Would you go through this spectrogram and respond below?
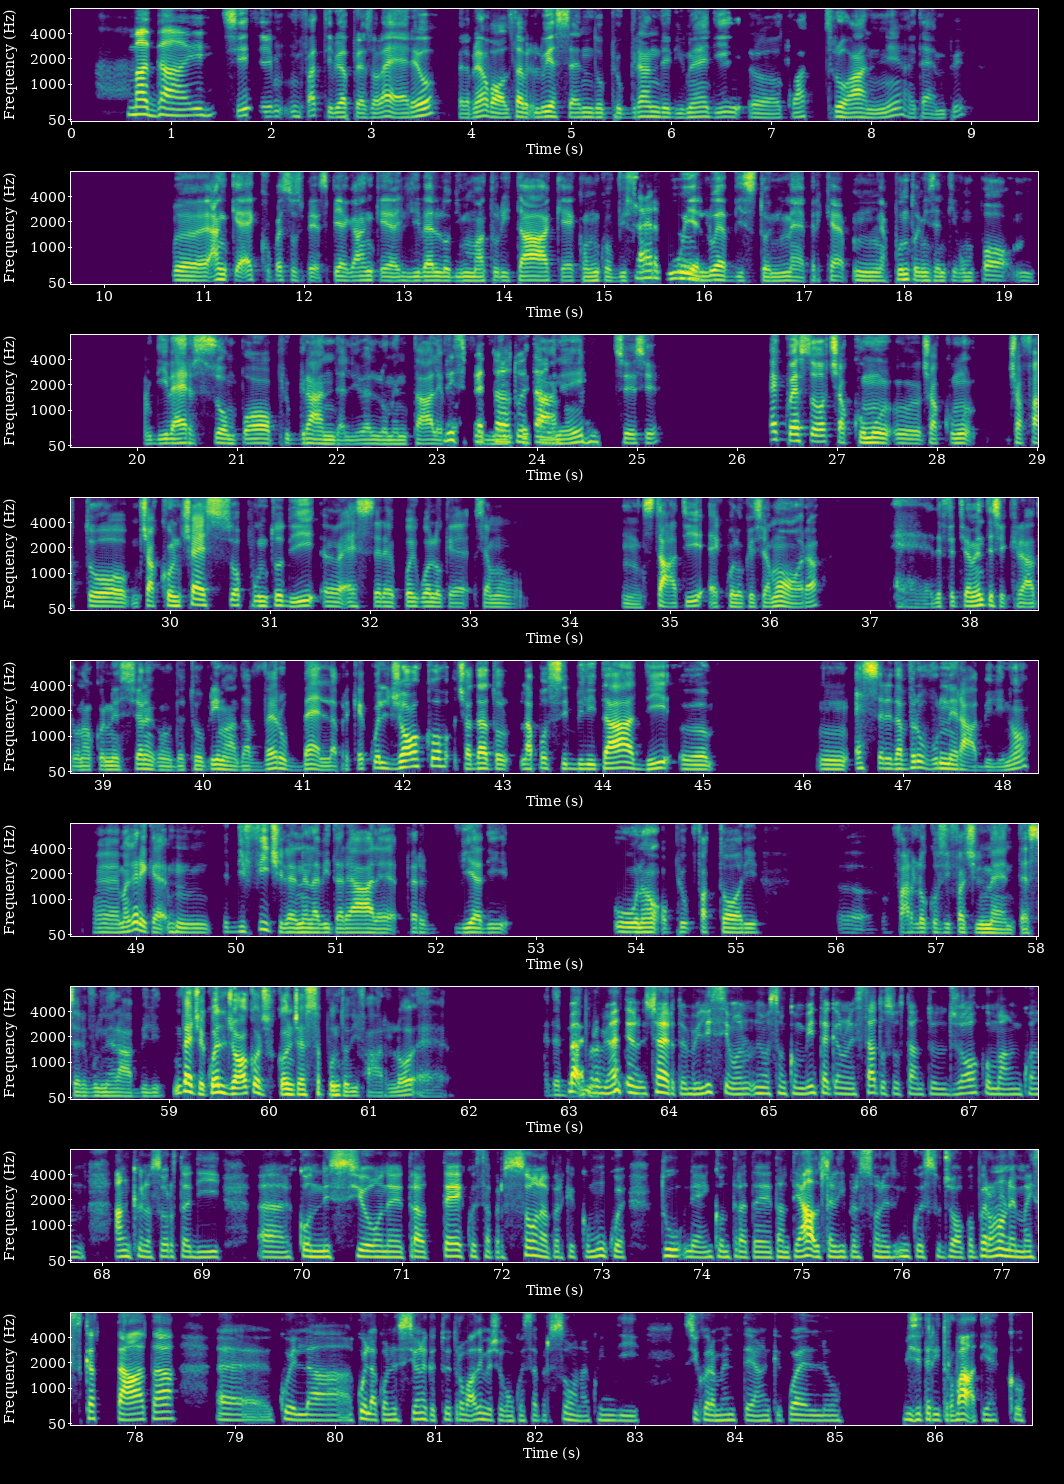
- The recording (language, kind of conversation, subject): Italian, podcast, In che occasione una persona sconosciuta ti ha aiutato?
- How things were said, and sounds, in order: other background noise; unintelligible speech; unintelligible speech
